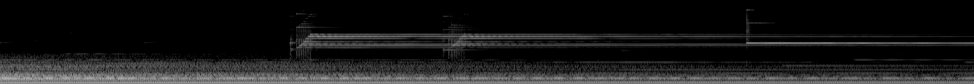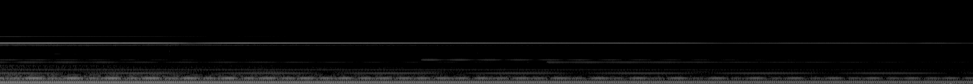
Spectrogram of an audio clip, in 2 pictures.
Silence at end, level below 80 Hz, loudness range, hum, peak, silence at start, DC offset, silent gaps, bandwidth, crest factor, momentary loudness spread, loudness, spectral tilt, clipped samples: 0 s; -40 dBFS; 17 LU; none; -14 dBFS; 0 s; under 0.1%; none; 14 kHz; 18 dB; 21 LU; -33 LUFS; -6 dB/octave; under 0.1%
